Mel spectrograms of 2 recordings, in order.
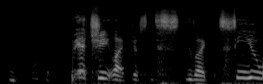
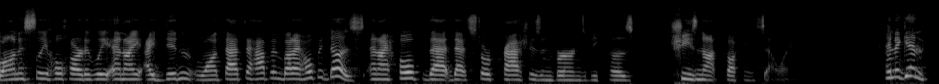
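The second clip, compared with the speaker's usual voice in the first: normal talking voice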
